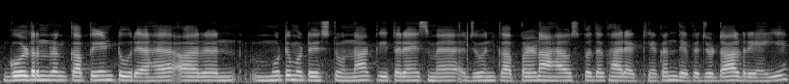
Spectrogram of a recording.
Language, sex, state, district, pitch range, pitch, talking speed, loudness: Hindi, female, Haryana, Jhajjar, 180-190 Hz, 185 Hz, 230 wpm, -17 LUFS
